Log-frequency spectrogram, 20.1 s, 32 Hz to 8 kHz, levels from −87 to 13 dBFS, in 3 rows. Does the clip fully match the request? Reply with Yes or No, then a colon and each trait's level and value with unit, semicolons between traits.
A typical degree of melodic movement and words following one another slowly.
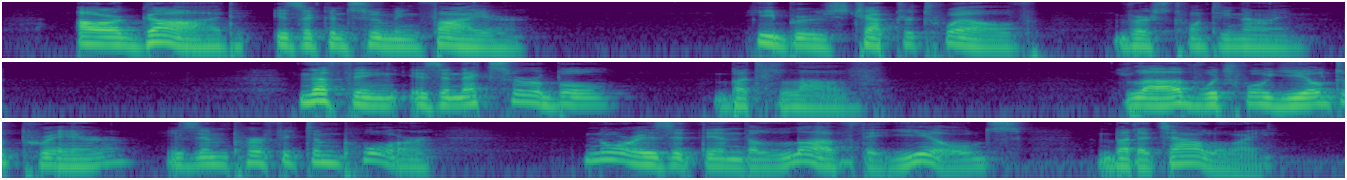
Yes: average, 4.3 semitones; slow, 105 wpm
